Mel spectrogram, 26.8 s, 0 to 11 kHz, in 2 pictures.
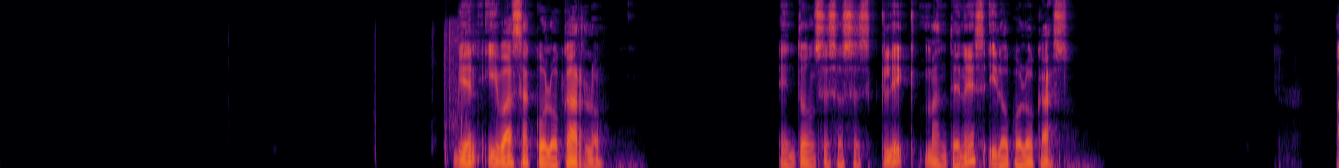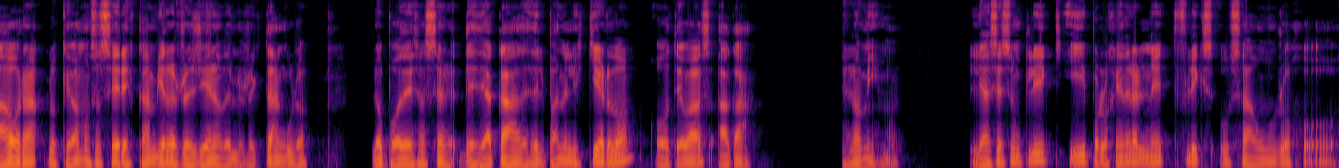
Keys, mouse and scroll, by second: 5.6 click, 7.0 click, 8.9-12.5 drag, 22.7 click.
